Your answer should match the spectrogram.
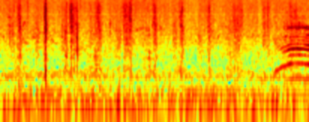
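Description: A horse trotting on a sand arena: soft, irregular hoof strikes over a low steady rumble. Near the end a high call rises and falls.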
